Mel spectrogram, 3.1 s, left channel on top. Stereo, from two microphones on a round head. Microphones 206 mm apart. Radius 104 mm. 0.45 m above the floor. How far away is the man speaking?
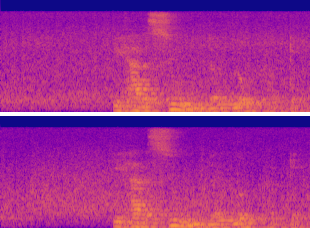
About 5.5 m.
